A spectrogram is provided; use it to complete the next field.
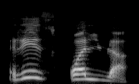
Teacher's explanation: جب لام میں ضم ہوگا تو لام کی آواز کو ہم باریک کر دیں گے. لام موٹا حرف نہیں ہے, کاف اور میم بھی آگے موٹے حروف نہیں ہے. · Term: ادغام تام بلا غنہ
